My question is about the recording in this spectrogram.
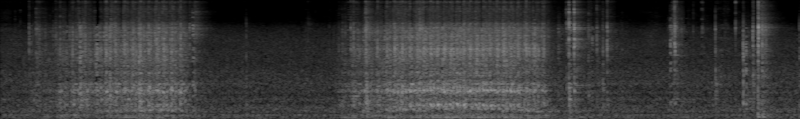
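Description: Sewing machine stitching in two runs of about two seconds each, with a pause between. A few short clicks follow near the end.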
